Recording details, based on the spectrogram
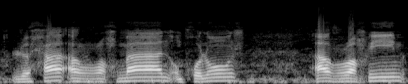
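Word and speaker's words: الرحيم: Ar-Rahim, shadda sur le ra, et le ha, on prolonge. Ar-Rahim.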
